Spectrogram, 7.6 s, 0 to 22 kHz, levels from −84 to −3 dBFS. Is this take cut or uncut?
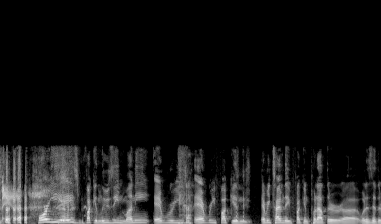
cut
